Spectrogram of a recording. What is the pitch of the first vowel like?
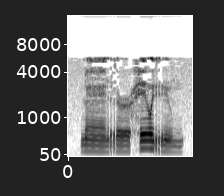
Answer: low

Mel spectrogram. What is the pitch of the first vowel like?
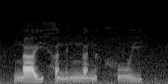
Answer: rising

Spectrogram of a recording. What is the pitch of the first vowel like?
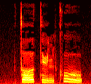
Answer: rising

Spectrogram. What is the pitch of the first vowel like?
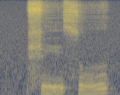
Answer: low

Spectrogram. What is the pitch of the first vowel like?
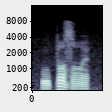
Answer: low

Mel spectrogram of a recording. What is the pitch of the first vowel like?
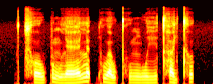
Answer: rising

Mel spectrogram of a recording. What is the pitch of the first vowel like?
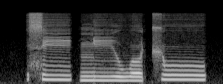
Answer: high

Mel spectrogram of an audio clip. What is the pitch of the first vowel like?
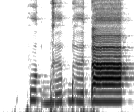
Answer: falling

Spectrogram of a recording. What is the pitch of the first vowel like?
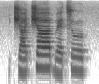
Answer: low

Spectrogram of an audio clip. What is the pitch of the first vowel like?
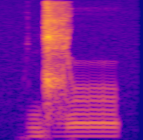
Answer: low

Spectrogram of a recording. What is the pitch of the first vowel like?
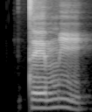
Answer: high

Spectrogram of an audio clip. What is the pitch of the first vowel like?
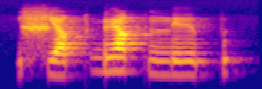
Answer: low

